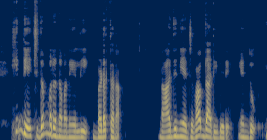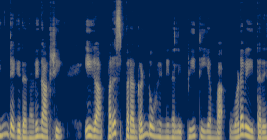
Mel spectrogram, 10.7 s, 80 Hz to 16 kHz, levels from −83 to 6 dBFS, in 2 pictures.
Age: 20-39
